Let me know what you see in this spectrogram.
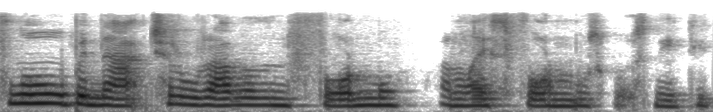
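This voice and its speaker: A woman speaks in a strong Glasgow accent at a moderate pace. Her pitch varies in an ordinary way. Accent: broad Glasgow. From Scotland, Glasgow. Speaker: video creation coach. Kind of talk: reading from teleprompter, tutorial.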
